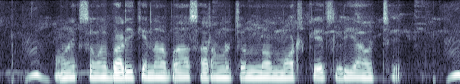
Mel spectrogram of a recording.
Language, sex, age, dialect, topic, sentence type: Bengali, male, 31-35, Western, banking, statement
